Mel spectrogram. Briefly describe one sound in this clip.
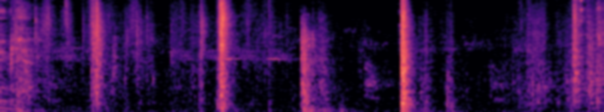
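Objects knock and rustle as they are packed into a bag.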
